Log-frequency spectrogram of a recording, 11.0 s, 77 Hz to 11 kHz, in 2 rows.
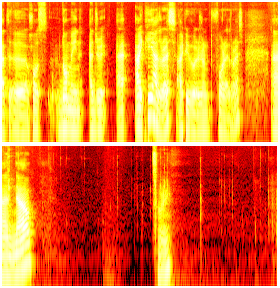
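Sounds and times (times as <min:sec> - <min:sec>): person speaking: 0:00.0 - 0:06.3, 0:08.5 - 0:09.2.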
